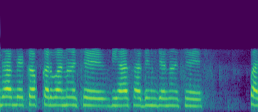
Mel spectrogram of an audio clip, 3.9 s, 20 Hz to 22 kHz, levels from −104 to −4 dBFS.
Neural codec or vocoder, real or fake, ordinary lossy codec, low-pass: none; real; none; 3.6 kHz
